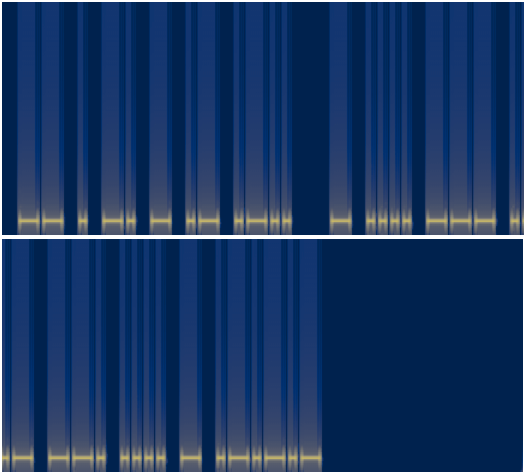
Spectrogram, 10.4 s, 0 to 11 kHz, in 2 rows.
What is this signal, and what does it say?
Morse code, heard as a keyed tone, about 20 wpm, 700 Hz. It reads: MENTAL THOUGHT.
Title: Sentences from Top 1000 Words - Review Part 4 - 20wpm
